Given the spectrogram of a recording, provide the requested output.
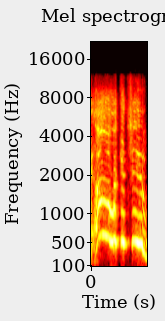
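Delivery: gushing welcome. Retold or imitated. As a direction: coo at the arriving guests. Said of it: "let people in and say".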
